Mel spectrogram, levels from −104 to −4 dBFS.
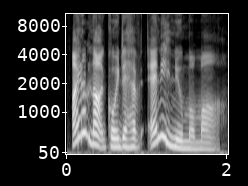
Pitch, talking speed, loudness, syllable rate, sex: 215 Hz, 265 wpm, -20 LUFS, 6.6 syllables/s, female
